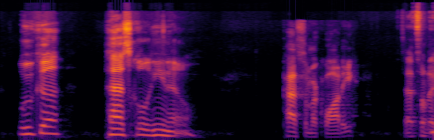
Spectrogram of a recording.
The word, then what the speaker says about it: Luca Pasqualino: His name is pronounced Luca Pasqualino.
